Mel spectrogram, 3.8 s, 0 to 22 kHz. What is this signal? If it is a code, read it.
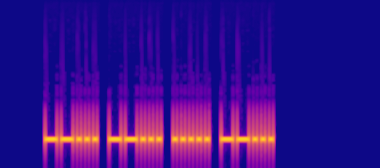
Morse code, heard as a keyed tone, about 30 wpm, 700 Hz. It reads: 7757
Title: Numbers - 4-Digit 30wpm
